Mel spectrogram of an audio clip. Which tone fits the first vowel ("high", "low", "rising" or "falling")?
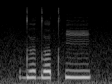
high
